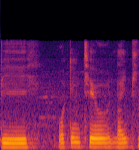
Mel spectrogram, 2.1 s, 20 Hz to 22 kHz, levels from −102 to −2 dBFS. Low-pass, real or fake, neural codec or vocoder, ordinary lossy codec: 7.2 kHz; real; none; none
